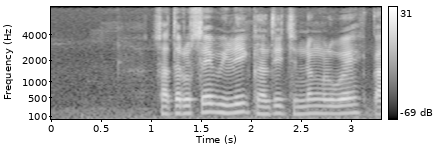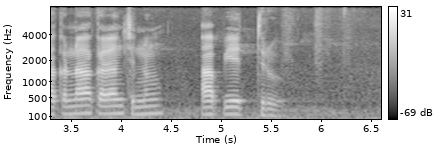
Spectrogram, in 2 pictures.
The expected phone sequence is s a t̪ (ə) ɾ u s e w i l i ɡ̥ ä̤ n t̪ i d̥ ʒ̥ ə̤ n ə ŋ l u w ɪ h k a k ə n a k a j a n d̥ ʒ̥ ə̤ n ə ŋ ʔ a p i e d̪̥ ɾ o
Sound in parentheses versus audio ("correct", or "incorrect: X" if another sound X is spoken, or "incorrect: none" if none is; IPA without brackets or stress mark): correct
